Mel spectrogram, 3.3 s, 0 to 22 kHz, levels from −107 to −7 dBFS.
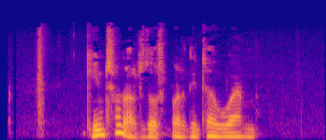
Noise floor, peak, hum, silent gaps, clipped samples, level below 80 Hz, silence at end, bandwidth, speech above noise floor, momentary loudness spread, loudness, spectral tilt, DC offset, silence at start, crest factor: -72 dBFS; -12 dBFS; none; none; under 0.1%; -62 dBFS; 0.7 s; 10.5 kHz; 43 dB; 21 LU; -29 LUFS; -6.5 dB/octave; under 0.1%; 0.35 s; 18 dB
